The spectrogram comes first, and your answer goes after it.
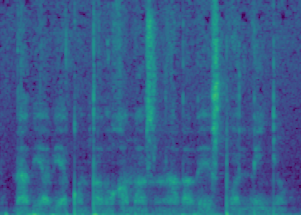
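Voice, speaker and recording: Noticeable background noise is audible. Over it, someone is whispering. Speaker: ASMR creator. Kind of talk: whispered story reading. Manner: whispered.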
